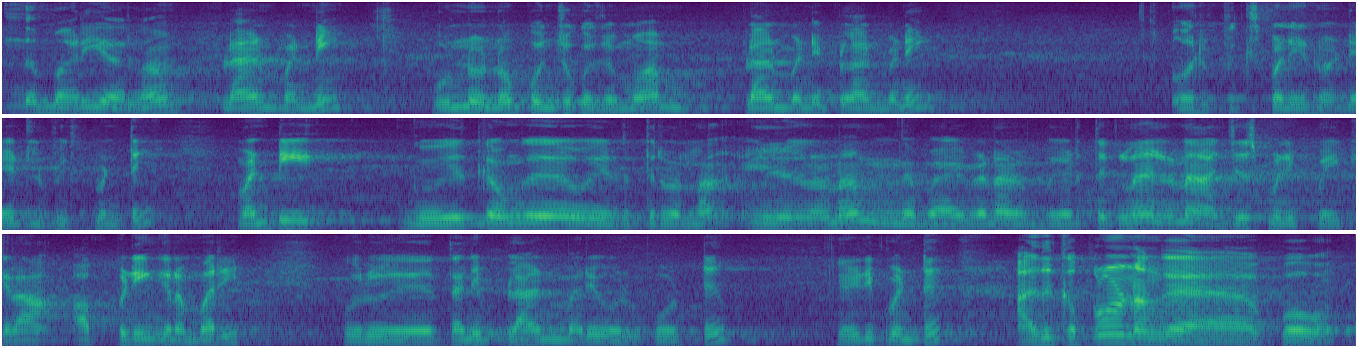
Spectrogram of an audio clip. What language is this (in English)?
Tamil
